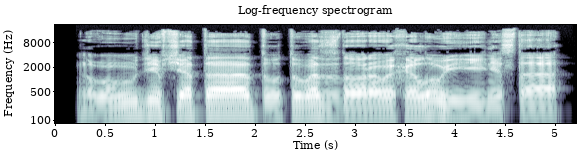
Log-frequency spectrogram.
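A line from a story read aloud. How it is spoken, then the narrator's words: Drawling. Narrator (Russian): протянул он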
